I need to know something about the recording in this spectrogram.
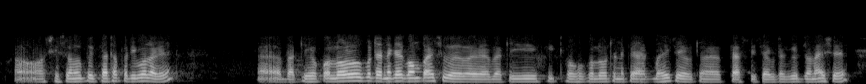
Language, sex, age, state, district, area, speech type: Assamese, male, 60+, Assam, Majuli, urban, conversation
